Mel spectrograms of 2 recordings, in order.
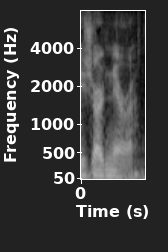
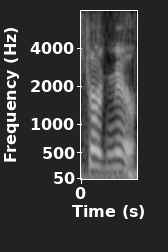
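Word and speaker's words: giardiniera: Because my journalistic instincts kick in, and I always want to say jardiniera. But here in Chicago, it's jardiniere. It's not French.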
